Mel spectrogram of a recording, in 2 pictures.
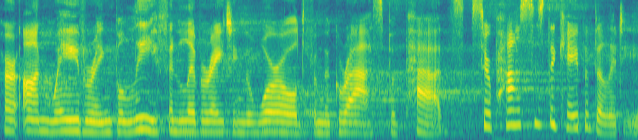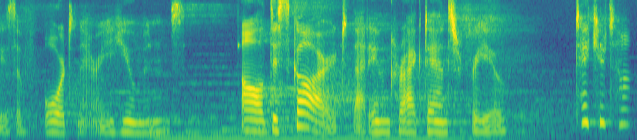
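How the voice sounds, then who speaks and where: Enigmatic game narrator lady, measured n theatrical, kinda teasing, reverby w music behind. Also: on the low side, vocal fry. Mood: poised, teasing. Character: enigmatic, poised woman storyteller posing riddles. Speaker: story narrator in a video game. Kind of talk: scripted dramatic narration.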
